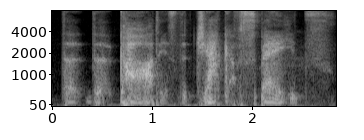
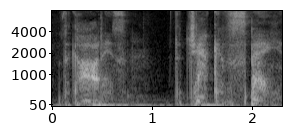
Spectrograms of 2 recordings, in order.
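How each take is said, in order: First: It is a louder, projected stage whisper. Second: It is whispered very quietly. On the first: "I'm going to stage whisper" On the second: "I might have whispered that a little too quiet for the mic"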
